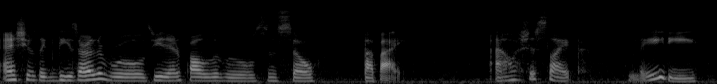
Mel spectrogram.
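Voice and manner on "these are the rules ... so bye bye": ordinary delivery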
